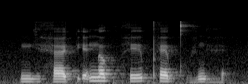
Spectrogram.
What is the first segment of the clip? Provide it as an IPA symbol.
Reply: mʲ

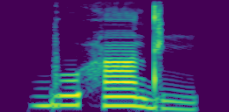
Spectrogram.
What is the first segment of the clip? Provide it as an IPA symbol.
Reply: b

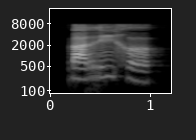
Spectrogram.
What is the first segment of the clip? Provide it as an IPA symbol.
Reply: ɽ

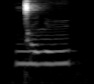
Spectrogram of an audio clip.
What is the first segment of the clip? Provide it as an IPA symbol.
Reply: ŋ͡ǀ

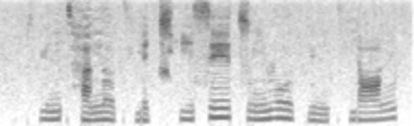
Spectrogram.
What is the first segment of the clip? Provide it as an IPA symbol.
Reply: t̪ʰ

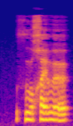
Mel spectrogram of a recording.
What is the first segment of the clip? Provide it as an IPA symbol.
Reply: θ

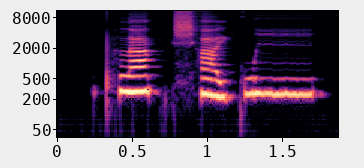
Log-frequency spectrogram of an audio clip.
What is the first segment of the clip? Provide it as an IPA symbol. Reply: pʰ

